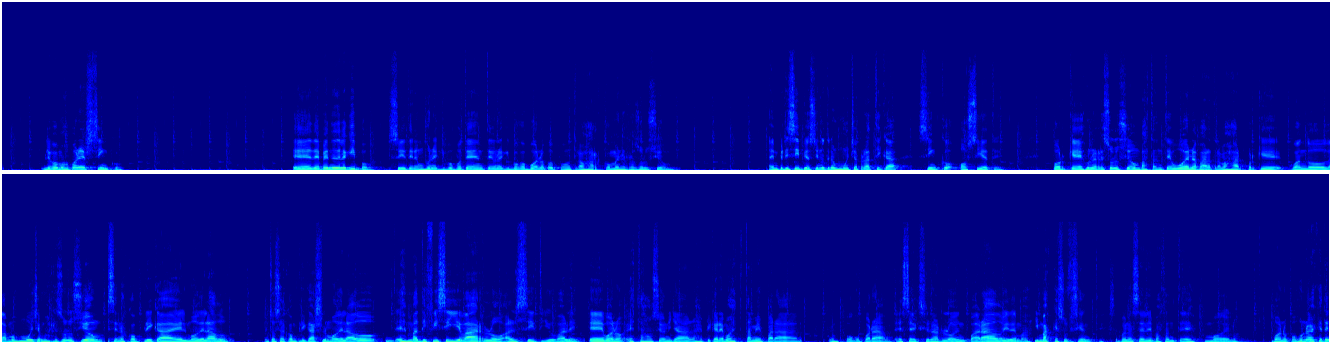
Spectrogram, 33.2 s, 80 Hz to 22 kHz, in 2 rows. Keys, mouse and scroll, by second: 23.9 middle click, 29.4 shift+middle click, 29.7 middle click, 32.3 shift+middle click, 32.8 middle click.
